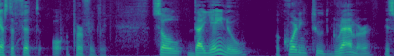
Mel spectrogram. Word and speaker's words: Dayenu: So since it's pronounced Dayenu as a tzere, as if it would have two Yuds, so therefore the Rebbe says that fits the teaching of the Zevach, of the Mishnah Schlitz nonetheless.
